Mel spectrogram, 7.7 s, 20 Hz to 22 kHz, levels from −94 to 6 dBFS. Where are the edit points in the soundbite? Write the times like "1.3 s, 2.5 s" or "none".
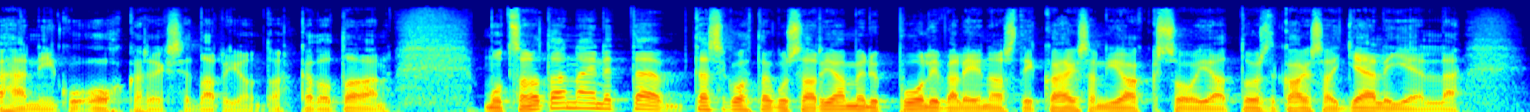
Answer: none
